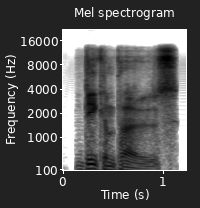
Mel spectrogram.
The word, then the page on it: decompose: British English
